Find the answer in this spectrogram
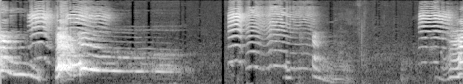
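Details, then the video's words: Indoor rescue dog howling like a wolf with her squeaky toy: a long, drawn-out falling howl, then two shorter wavering howls after brief silences. "WHY DOES LUCY HOWL LIKE A WOLF???"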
